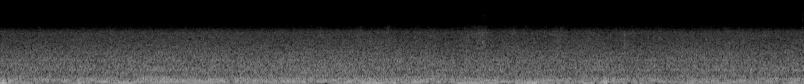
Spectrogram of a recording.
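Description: A man rubs a paper napkin between his hands.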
